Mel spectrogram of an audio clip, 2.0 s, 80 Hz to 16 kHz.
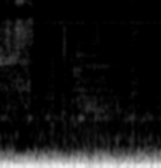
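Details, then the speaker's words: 2003 Chevy Silverado 6.0L LS V8 after the TPS/throttle body replacement, coolant hose bypass and a test drive; deep steady low rumble at idle, no hunting, surging or stumbling, normal idle. "But yeah, this is how it is at idle. I'm gonna let it idle for a little while before I shut it off for a little bit."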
